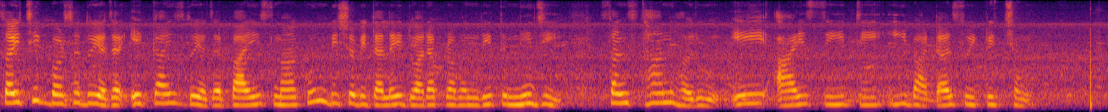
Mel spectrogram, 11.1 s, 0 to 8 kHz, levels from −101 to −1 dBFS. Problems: continuous background conversations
